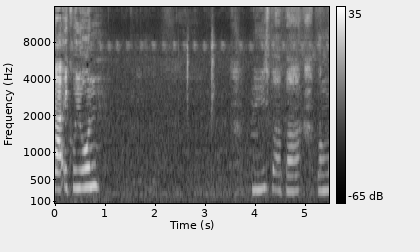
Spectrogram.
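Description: A young child cries and wails close by.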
